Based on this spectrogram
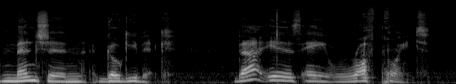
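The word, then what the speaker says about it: Gogebic: Half of the people say it's Gojubic. Other half say it's Goic. If there's ever confusion, we reference the state of Michigan guide for pronunciation and they say it is gobik.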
